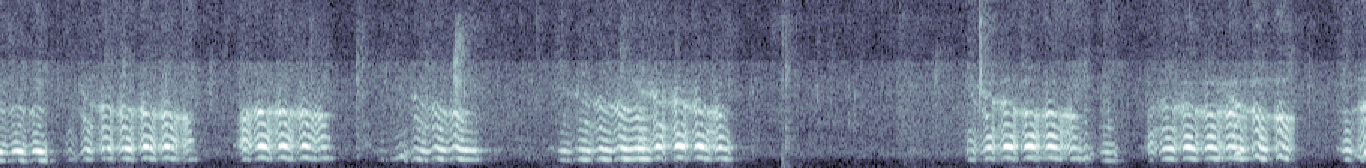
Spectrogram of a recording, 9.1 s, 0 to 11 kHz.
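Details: Rainy January 21 with spring-like warmth, mountain frogs calling in Korea, perhaps spawning: groups of quick, throaty chuckling bursts, each under a second, arriving in clusters with a gap of near-silence in the middle.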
